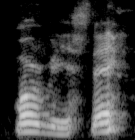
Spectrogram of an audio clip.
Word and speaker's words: Morbius: Yo, Ray loves the movie Mobius. Confirmed. He loves it so much that I can't even pronounce it correctly. – Morbius? Wait. – Morbius. Yeah. I said Mobius.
